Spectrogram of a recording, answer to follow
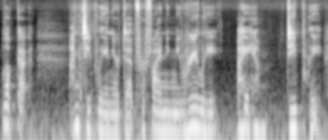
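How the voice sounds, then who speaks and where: An actress playing a desperate, determined shipwreck survivor in an audio drama. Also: female voice, low voice, steady tone, moderate pace, dark tone, a little hiss or hum, natural voice. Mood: weary, pleading. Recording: music under the voice.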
